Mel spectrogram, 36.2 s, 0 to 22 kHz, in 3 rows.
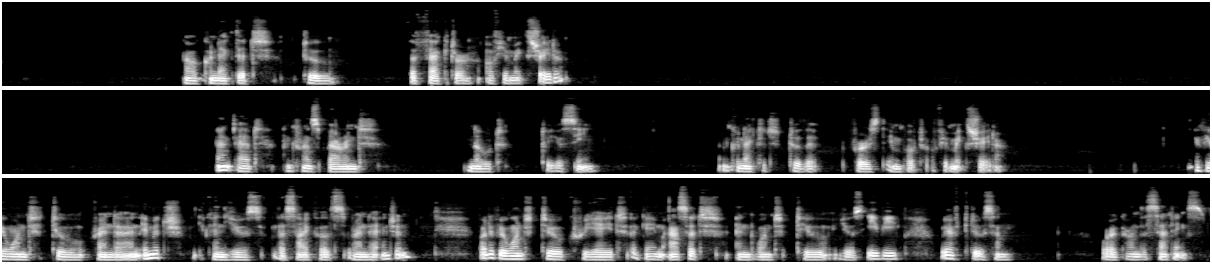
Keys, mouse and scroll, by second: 0.0 drag, 1.0 scroll up 3, 5.7-7.8 drag, 7.8 g, 8.3 click, 30.9 scroll down 5, 31.5-32.3 scroll down 1.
